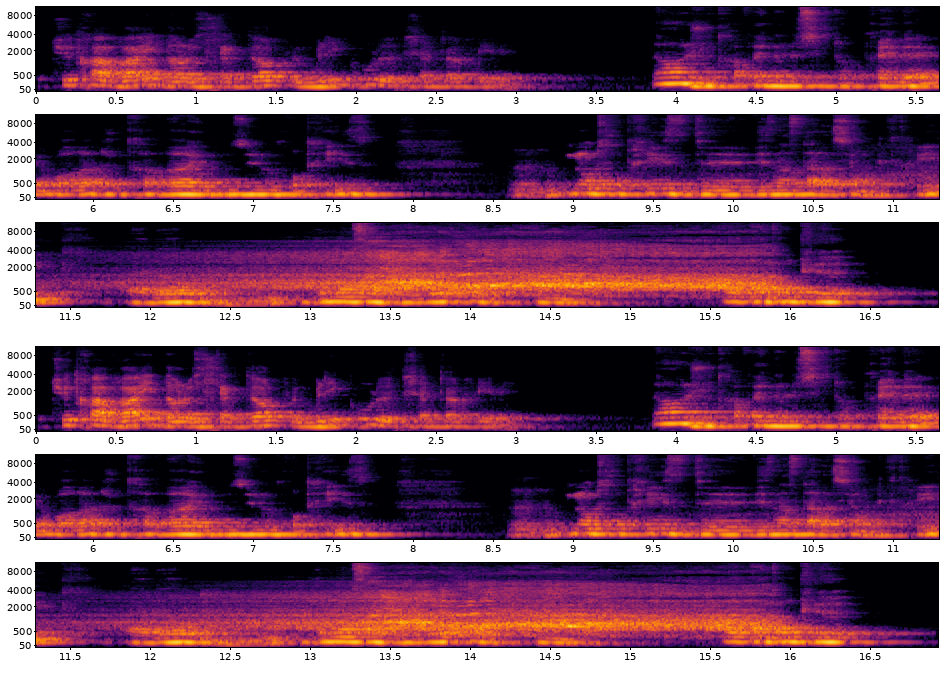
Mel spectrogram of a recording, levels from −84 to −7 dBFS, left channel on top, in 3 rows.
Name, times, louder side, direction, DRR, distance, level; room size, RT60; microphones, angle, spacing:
voice 1, 0.1-3.0 6.6-6.8 8.6-9.0 12.3-12.9, right 2 dB, 85° right, 2 dB, 0.5 m, -32 dB
voice 2, 3.9-8.2 9.0-12.4 12.9-14.8 15.6-16.5, equal, ahead, -2 dB, 0.3 m, -27 dB
Screaming, 11.5-16.0, left 1 dB, 45° left, 1.2 m, -26 dB
2.4 x 2.2 x 2.4 m, 0.86 s
head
